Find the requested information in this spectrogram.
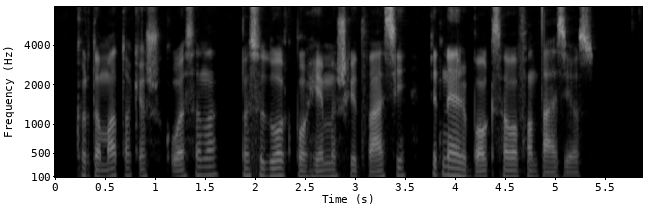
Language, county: Lithuanian, Šiauliai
